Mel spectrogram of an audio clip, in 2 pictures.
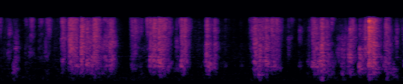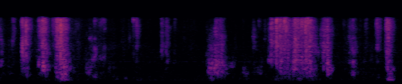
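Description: Paper rustling and shuffling in irregular bursts as loose cut-out paper pieces and cardstock scraps are sorted through by hand, in a search for pre-cut sentiments.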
